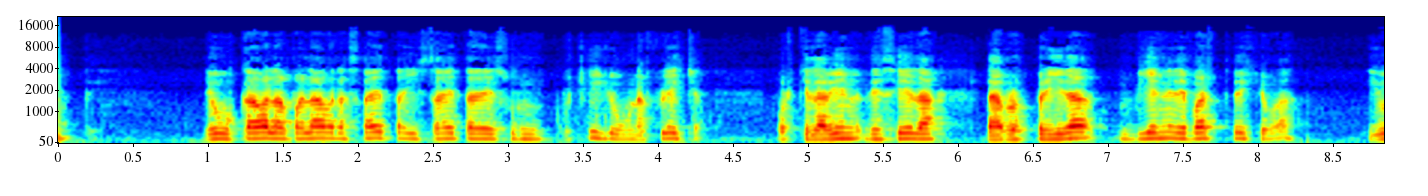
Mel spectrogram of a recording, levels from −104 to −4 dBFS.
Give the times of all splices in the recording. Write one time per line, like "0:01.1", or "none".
0:04.7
